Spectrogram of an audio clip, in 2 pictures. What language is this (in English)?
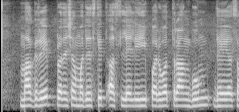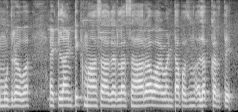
Marathi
